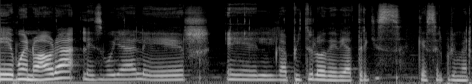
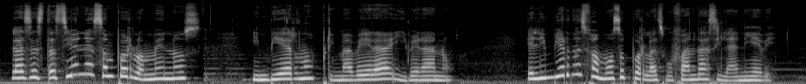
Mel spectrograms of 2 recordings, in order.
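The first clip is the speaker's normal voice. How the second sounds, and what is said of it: Innocent little girl voice. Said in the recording (Spanish): “hacer voz de niña chiquita ... para que, que tenga como más tono de esta inocencia”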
